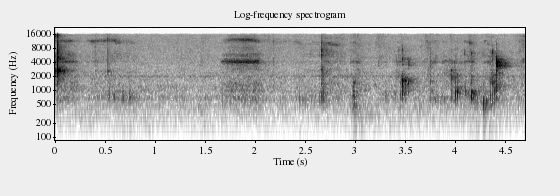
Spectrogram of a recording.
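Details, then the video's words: Short burst of a pug called Odin munching bone marrow: faint wet smacks and licks followed by a few crisp clicking bites toward the end. "Dog Eats Bone Marrow [Pug/Mukbang]"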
